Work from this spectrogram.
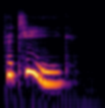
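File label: "fatigue", British English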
